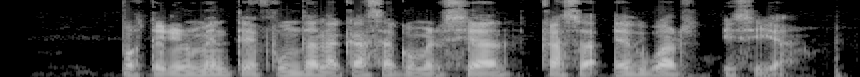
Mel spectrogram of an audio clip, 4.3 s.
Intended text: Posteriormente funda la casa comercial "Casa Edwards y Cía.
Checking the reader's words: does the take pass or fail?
pass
